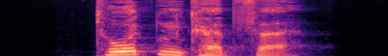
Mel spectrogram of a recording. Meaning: nominative/accusative/genitive plural of Totenkopf
- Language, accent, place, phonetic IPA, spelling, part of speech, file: German, Germany, Berlin, [ˈtoːtn̩ˌkœp͡fə], Totenköpfe, noun, De-Totenköpfe.ogg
